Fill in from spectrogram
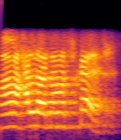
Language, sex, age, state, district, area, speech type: Odia, female, 45-60, Odisha, Sambalpur, rural, conversation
